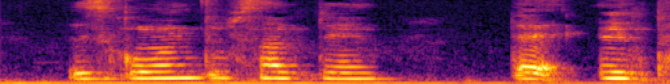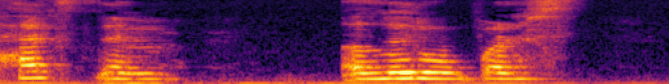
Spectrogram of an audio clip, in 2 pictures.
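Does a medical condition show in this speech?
Yes: spastic quadriplegic cerebral palsy.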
